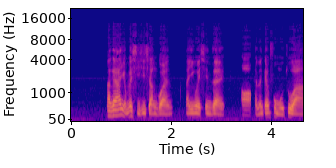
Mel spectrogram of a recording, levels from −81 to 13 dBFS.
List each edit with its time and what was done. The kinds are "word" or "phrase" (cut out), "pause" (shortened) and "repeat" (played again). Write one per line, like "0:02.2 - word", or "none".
0:03.6 - word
